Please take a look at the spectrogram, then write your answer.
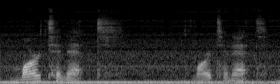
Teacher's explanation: The last syllable is the accented one, the third syllable.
